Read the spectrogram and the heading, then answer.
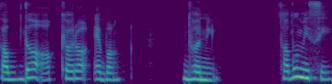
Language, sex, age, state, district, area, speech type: Odia, female, 18-30, Odisha, Jajpur, rural, spontaneous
